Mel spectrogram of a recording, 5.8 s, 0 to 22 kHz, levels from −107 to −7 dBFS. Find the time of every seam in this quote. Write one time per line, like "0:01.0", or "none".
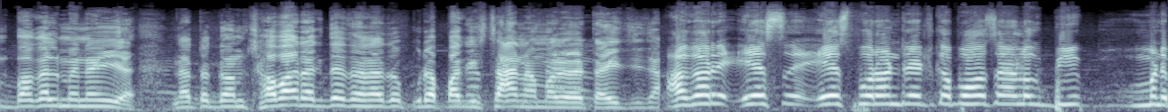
0:03.2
